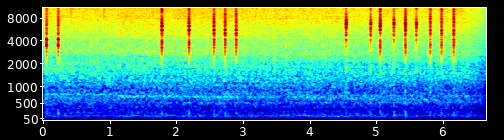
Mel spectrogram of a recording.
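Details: Two sperm whales make codas, short patterned bursts of sharp clicks, interweaving them so one whale's coda overlaps and mixes with the other's.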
